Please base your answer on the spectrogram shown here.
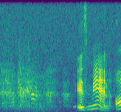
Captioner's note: audience chuckles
